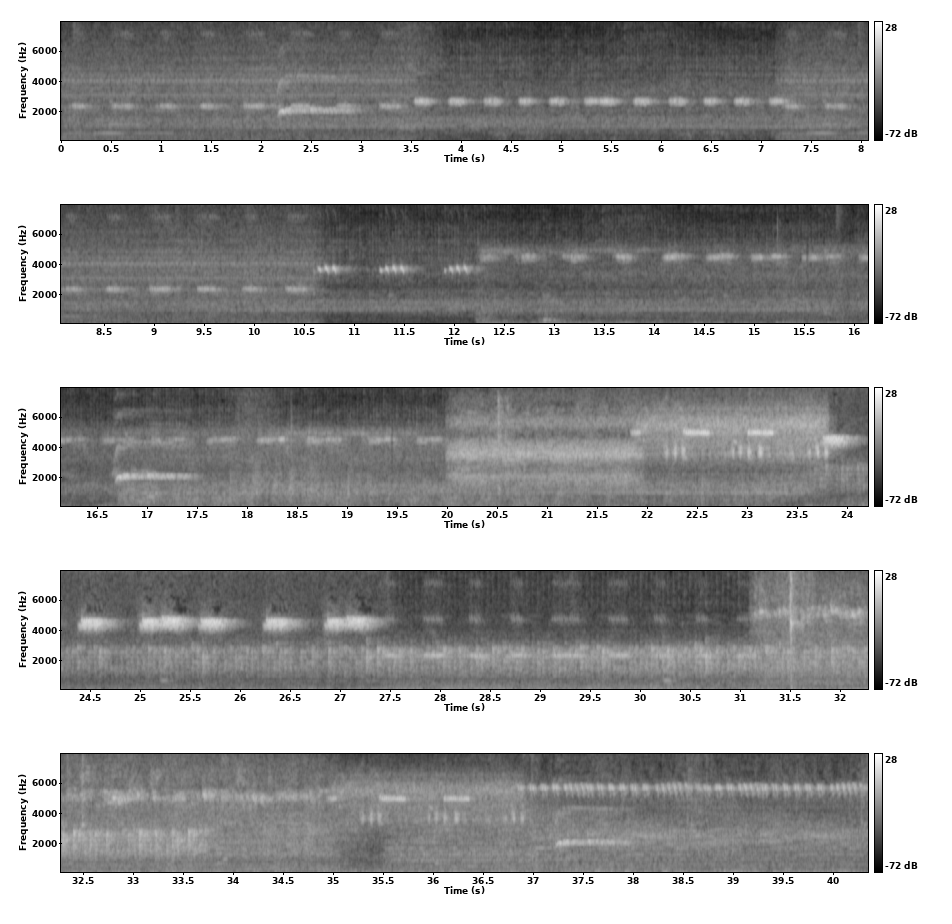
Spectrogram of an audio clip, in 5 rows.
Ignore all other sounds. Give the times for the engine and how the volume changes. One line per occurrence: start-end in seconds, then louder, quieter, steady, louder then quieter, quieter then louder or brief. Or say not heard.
0.0-40.3 louder.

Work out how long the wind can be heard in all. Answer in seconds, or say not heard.
24 s.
